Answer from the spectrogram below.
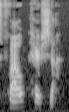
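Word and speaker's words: Frau Perchta: Yeah, it's spelled P-E-R-C-H-T-A. But the C-H-T-A is soft, so it's Frau Persche.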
